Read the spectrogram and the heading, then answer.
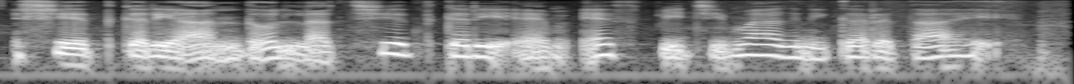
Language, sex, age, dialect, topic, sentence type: Marathi, female, 25-30, Northern Konkan, agriculture, statement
